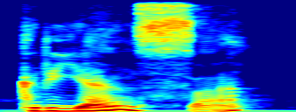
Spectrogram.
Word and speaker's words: criança: For instance, the word for child, criança, criança, it starts with a CR and we do the cru. And then in the middle we have the sound S, and there we will apply the cedilha.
